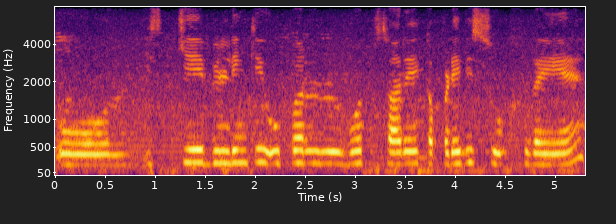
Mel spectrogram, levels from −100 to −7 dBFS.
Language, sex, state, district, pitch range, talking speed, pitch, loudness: Hindi, female, Haryana, Jhajjar, 200-225 Hz, 135 wpm, 215 Hz, -17 LUFS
